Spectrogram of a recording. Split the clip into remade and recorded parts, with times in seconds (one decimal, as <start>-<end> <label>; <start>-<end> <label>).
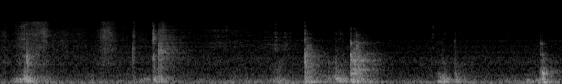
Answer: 0.0-1.6 recorded; 1.6-2.3 remade; 2.3-5.6 recorded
